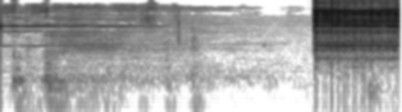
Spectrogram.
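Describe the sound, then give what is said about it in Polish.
A phone rings with a high electronic trill that fades out, then after a short pause a loud, harsh ring bursts in briefly, without any talking. “No więc wracając, przepraszam, powinienem wyłączyć telefon.”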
